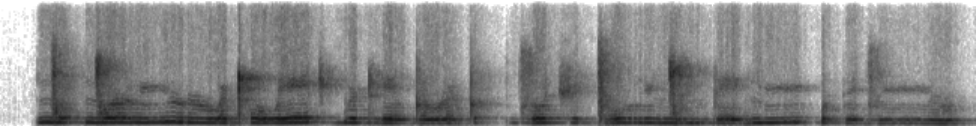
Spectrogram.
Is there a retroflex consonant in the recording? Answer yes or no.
yes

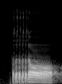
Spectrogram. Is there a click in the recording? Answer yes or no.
no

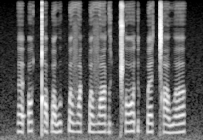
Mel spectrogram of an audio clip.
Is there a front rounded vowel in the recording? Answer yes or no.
no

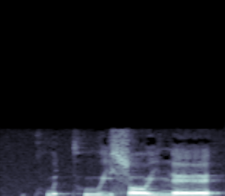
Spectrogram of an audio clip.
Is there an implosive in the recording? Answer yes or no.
no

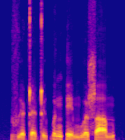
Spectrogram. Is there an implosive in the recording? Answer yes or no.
yes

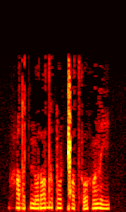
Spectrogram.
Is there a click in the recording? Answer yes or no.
yes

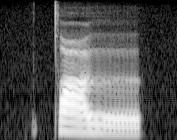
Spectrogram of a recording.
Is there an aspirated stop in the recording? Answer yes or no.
no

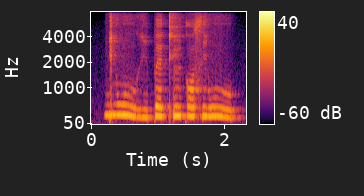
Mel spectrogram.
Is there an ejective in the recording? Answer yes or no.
yes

